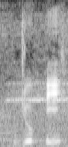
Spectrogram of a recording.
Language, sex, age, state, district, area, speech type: Punjabi, male, 45-60, Punjab, Gurdaspur, urban, spontaneous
